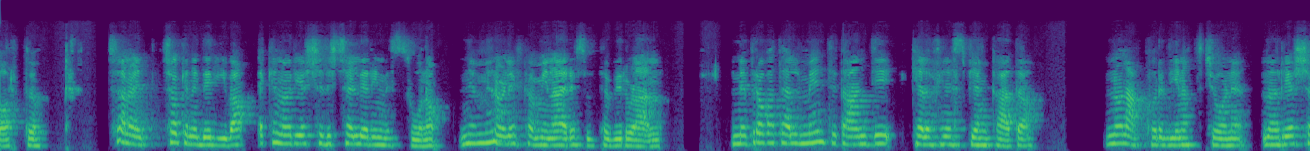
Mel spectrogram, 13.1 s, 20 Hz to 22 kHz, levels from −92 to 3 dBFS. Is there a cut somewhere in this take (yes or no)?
no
